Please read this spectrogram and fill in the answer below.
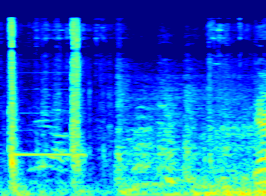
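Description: Two sharp clicks with a short beep between them, then a car engine starting and running with a low rumble, heard from inside the cabin.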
